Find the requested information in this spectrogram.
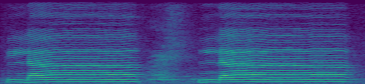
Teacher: لا پہلے بھی آپ کو بتایا گیا تھا کہ جب بھی یہ چھوٹی مد آ جائے اور دوسرے کلمے کے شروع میں الف والا حمزہ آ جائے، یہ اسے حمزہ کہیں گے، تو وہاں پر مد منفصل ہوگا جس کی مقدار 4 الف ہیں، جس کو کھینچ کے پڑھیں گے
